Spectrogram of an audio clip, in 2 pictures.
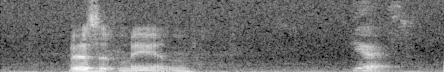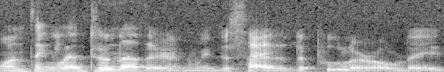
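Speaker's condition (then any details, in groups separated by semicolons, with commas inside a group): Parkinson's disease; 5 years since onset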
